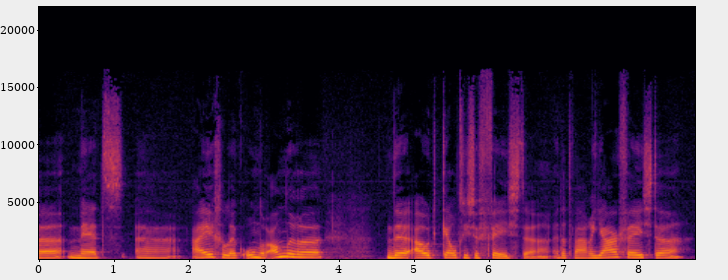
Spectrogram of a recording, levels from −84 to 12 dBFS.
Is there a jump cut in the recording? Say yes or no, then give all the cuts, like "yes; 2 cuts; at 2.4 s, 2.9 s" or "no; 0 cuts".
no; 0 cuts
